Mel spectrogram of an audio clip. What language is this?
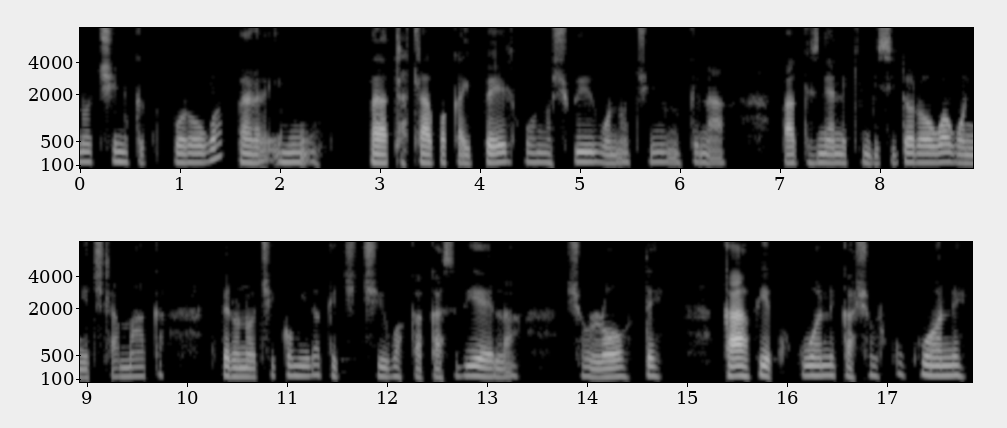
Tetelcingo Nahuatl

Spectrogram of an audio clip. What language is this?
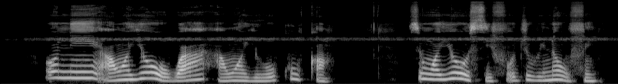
Yoruba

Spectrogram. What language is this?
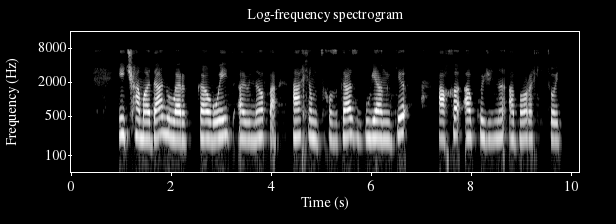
Abkhazian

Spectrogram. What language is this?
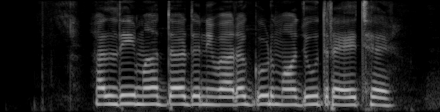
Maithili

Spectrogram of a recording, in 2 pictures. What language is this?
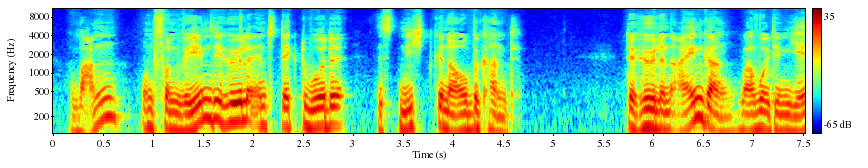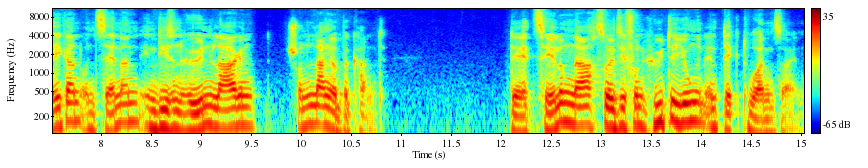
German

